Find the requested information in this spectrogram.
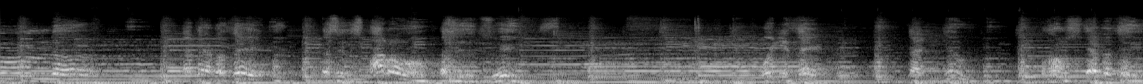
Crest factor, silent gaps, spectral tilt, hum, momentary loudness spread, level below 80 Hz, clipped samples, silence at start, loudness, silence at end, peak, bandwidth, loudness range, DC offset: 18 dB; none; -6.5 dB/octave; none; 9 LU; -26 dBFS; under 0.1%; 0 s; -18 LUFS; 0 s; 0 dBFS; 10.5 kHz; 4 LU; under 0.1%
